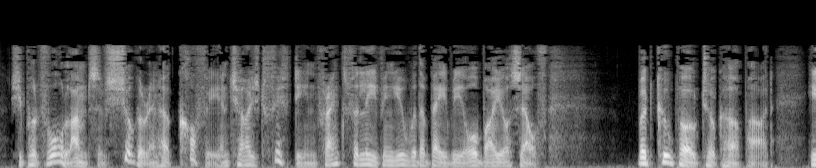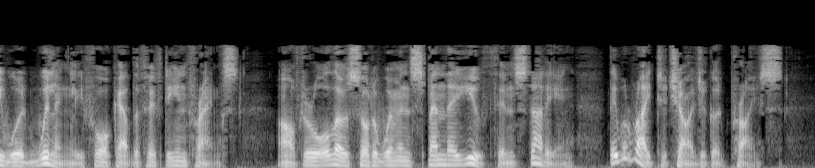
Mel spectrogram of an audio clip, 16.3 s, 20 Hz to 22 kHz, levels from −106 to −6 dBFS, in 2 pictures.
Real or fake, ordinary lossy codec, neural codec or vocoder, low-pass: real; MP3, 32 kbps; none; 7.2 kHz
